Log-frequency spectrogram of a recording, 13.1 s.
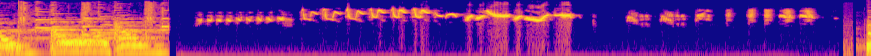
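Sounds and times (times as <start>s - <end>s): small bird chirping and warbling: 2.9s - 12.6s.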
